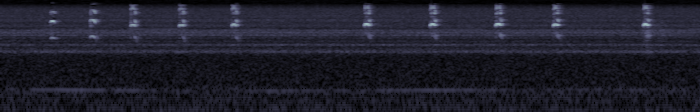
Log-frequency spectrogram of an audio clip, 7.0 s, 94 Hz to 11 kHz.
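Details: Peregrine falcons at Nottingham, England, 7 February 2013; short, clipped, high notes, about ten in seven seconds at uneven spacing, faint steady hum beneath.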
